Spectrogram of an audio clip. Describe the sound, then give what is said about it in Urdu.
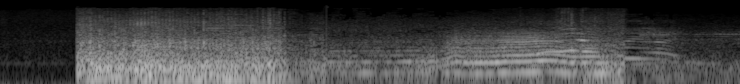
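Motorcycles ride on city streets in Baghdad on a Friday afternoon, exhaust smoking. A loud, roaring burst of engine noise drops away, then a single engine whines with a wavering pitch before cutting off. “یہ جمعے کا دن اور دوپہر کا وقت ہے اور motor cycles چلانے کے شوقین اس وقت سڑکوں پر نظر آ رہے ہیں۔ موٹر سائیکلوں سے دھواں نکل رہا ہے”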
